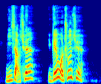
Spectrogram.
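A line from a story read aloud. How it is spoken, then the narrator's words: Angry teacher. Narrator (Chinese): 魏老师又发怒了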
